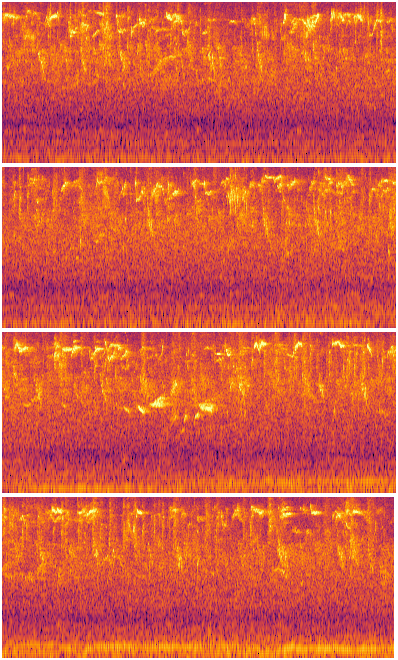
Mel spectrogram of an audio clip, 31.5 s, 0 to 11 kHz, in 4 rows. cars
10.1s 31.4s

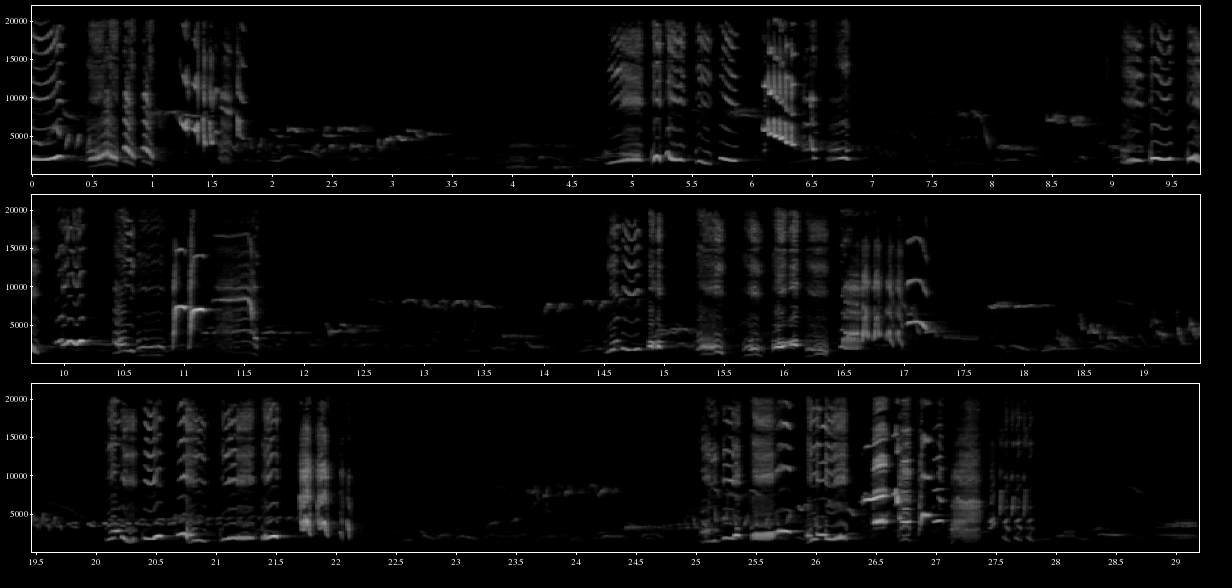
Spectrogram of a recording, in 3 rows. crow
4.0s 5.7s, 10.4s 17.2s

